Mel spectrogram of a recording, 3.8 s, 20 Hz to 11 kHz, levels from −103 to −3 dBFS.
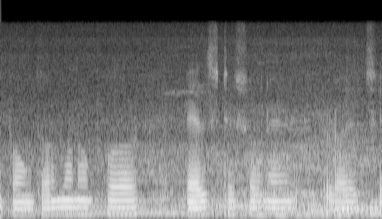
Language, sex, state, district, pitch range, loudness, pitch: Bengali, male, Tripura, Unakoti, 95-105 Hz, -16 LUFS, 100 Hz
